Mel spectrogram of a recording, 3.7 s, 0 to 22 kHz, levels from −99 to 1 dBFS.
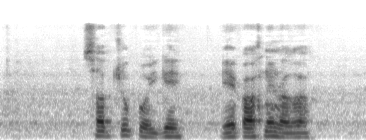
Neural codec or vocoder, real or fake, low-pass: autoencoder, 48 kHz, 128 numbers a frame, DAC-VAE, trained on Japanese speech; fake; 10.8 kHz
